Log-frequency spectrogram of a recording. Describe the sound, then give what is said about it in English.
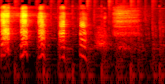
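A dog vocalizes in five quick, evenly spaced yelping bursts, each rising and fading, followed by a softer, breathy trailing sound. “See, even my dog's laughing.”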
